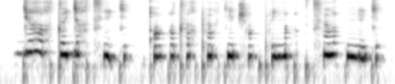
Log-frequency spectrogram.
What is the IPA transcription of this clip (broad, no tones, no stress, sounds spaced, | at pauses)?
ɟ i ʁ ə χ t ə ɟ e χ t͡sʰ i c | qʼ ã q ʊ tʰ ə χ pʰ ə̃ χ c ĩ t͡ʃʰ ã q pʰ e ɲ ə q i q t͡sʰ ə̃ ʁ ʊ q ɲ ə̃ c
